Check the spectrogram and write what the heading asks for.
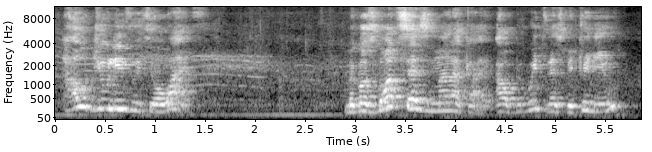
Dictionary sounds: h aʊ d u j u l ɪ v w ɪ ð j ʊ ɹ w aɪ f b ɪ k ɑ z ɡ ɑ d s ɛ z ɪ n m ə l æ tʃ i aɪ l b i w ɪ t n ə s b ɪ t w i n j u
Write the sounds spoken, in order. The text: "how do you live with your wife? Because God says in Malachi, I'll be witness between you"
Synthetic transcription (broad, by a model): h aʊ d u j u l ɪ v w ɪ ð j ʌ ɹ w aɪ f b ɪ k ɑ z ɡ ɑ d s ɛ z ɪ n m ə l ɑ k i aɪ l b i w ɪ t n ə s b ɪ t w i n j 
